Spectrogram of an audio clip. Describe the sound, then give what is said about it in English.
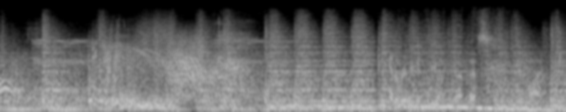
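A loud, dense barrage of explosion effects, blast after blast booming and crashing over a thick rumbling bed, with a descending whine near the end. “Now let's blow this thing.”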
